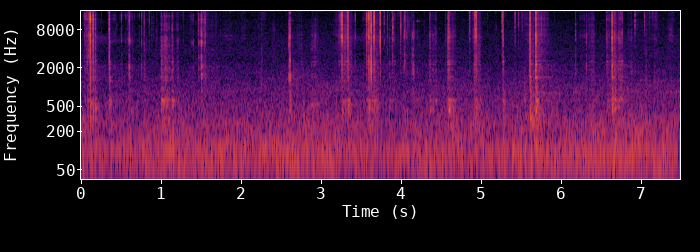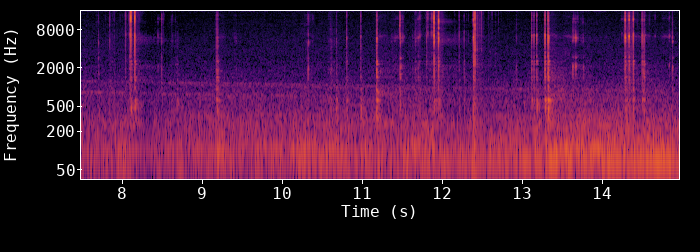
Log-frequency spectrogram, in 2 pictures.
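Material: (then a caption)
Varnish and paint. A metal scalpel scrapes paint off a varnished oil painting on canvas, producing about thirty short, sharp, bright clicks and scratches at irregular intervals. Each sound dies away almost at once over a quiet, steady low hum.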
